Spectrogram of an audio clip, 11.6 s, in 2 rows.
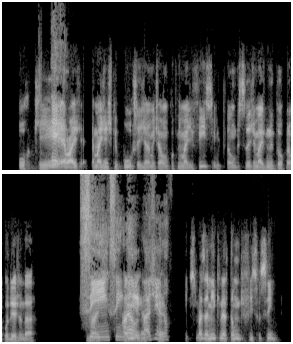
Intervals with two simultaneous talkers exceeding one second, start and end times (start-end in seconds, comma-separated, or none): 7.4-9.0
